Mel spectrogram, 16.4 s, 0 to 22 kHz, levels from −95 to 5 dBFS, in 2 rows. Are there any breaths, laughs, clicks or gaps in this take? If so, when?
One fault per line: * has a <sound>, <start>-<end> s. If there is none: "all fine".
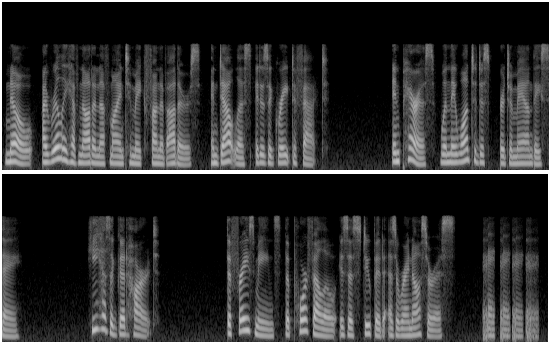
* has a dropout, 7.3-7.5 s
* has a laugh, 15.4-16.3 s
